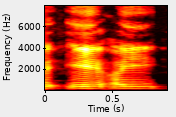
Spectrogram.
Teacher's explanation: नासिक, यानी कि नाक द्वारा बोला जाता है, अनुनासिक इसका नाम दिया गया है। फिर ए ऐ कंठ और तालु दोनों भाग लेता है, तो कंठ तालु भी कहलाएगा।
